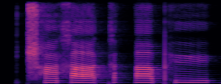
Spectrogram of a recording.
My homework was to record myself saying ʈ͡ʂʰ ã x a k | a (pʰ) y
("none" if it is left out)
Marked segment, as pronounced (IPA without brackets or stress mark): pʰ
